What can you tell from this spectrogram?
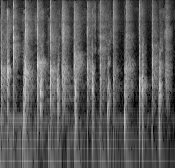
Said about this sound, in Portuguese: Palmas.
